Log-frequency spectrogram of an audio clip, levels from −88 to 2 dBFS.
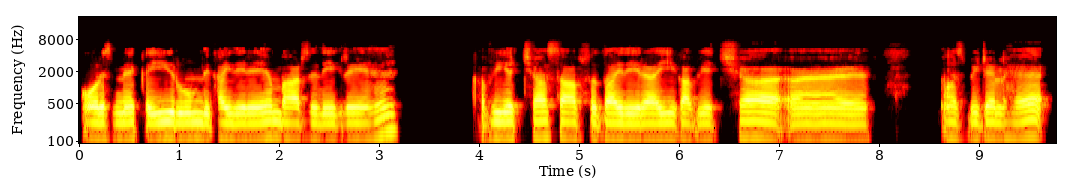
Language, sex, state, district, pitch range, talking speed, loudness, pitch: Hindi, male, Uttar Pradesh, Etah, 110-115 Hz, 165 wpm, -17 LUFS, 110 Hz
